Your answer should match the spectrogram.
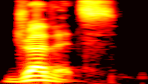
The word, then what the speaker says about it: Drewitz: Drewitz. It's pronounced Drewitz. – Oh, did I just mispronounce? – No, because it's like a German name, and he's like, but even though he's like super American, he's like, no, it's Drewitz.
